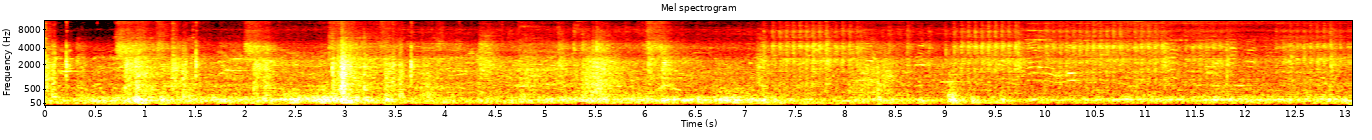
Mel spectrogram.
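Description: A roller coaster car rumbles slowly along the track.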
